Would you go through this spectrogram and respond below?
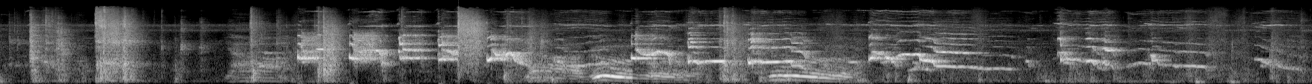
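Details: Bite work beginning for eight-week-old Belgian Malinois puppies: a long chorus of piercing whimpers and yelps, several voices overlapping in wavering, downward-bending cries, with sharp knocks and clatter early on.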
